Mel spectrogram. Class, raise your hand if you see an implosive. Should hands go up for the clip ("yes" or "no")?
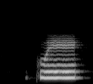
no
